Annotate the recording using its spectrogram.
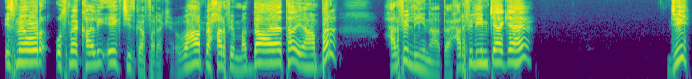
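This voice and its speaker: High-voiced Kashmiri man teaching tajweed. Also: very animated, no room sound, studio quality. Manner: explains step by step, keeps checking if students follow; chants Arabic examples slowly and drawn out. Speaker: tajweed instructor. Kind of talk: classroom lecture with slides.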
